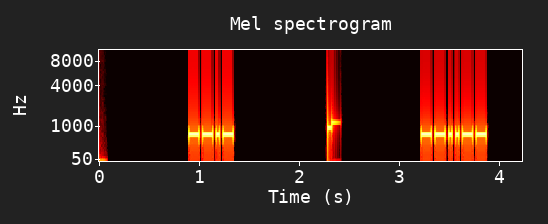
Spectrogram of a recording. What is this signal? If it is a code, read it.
Morse code, heard as a keyed tone, about 35 wpm, 700 Hz. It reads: Q ,
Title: Single Character (Letter:Number:Punctuation:Prosign) 35wpm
